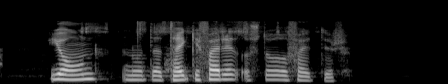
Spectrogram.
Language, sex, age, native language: Icelandic, male, 11, Icelandic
